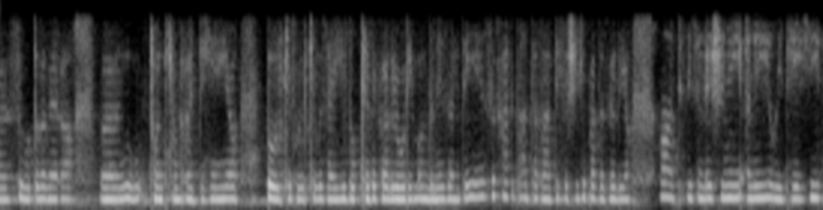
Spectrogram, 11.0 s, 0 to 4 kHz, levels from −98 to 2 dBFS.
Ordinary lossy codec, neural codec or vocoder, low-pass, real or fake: none; codec, 16 kHz, 1.1 kbps, Voila-Tokenizer; 3.6 kHz; fake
